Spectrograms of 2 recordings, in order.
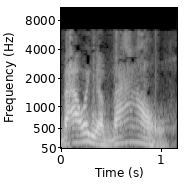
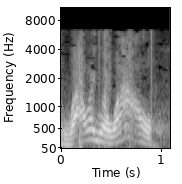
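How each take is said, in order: First: The words begin with a v sound. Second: The words begin with a w sound. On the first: The speaker calls it right. "she meant vowing a vow" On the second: The speaker calls it wrong. "In her German pronunciation"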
